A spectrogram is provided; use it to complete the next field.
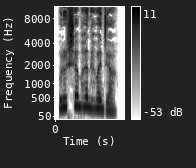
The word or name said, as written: ವೃಷಭಧ್ವಜ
